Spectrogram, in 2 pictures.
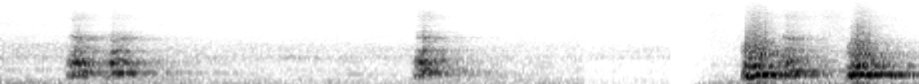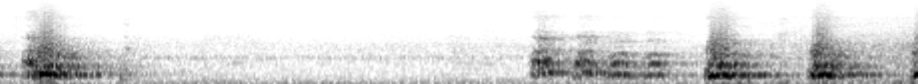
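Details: A Labrador Retriever, one of two dogs, barks at a peacock visiting the neighbour's house to attract peahens, giving sharp, broad barks singly and in quick pairs and triplets, with a low hum between bursts.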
